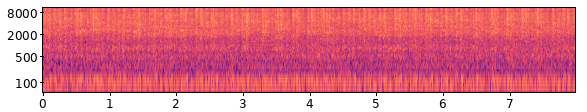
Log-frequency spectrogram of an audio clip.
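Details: 1965 Chevy C50 truck with swapped first-gen 12-valve Cummins diesel, manual 5-speed, first run after new wiring and fuel lines, not yet tuned: deep, steady diesel idle with even firing, no knocks or misses; runs healthy, normal idle.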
